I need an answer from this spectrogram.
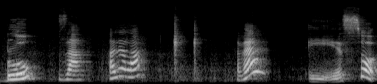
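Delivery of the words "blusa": BLU, pause, SA; teacher splitting Blusa into two separate syllables; divided into syllables. Shown as a demonstration. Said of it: "Vamos dividir?".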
